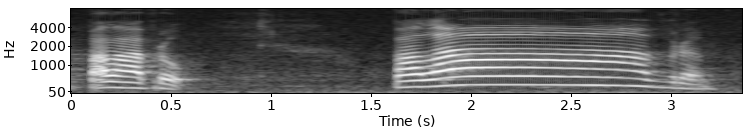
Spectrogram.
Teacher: Qual é a sílaba que fica prolongada? É o lá. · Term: sílaba tônica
